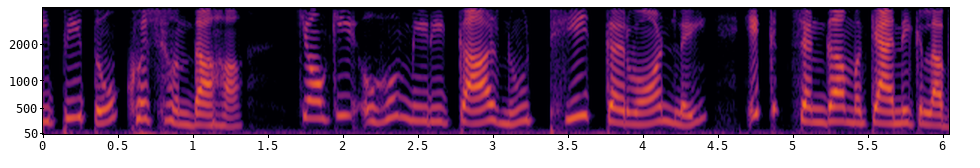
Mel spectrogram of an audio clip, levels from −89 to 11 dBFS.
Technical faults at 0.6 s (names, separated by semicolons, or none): none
